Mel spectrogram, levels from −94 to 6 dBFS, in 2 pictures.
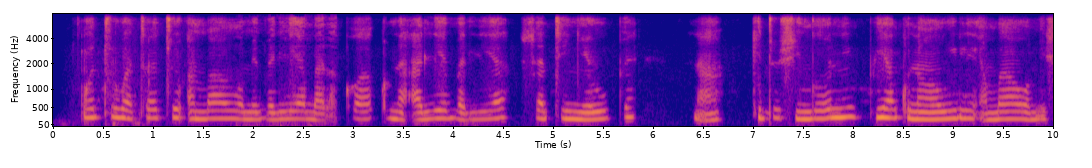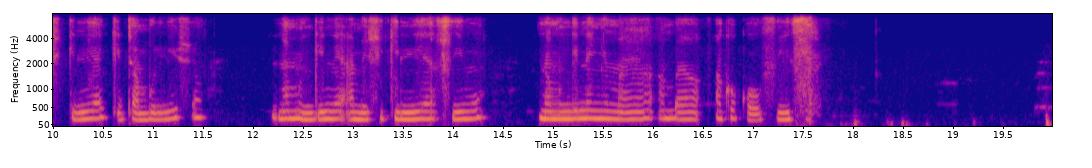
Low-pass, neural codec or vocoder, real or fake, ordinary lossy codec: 7.2 kHz; none; real; Opus, 24 kbps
